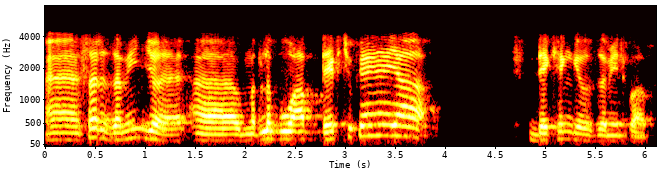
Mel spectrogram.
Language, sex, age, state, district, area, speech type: Urdu, male, 18-30, Delhi, North West Delhi, urban, conversation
